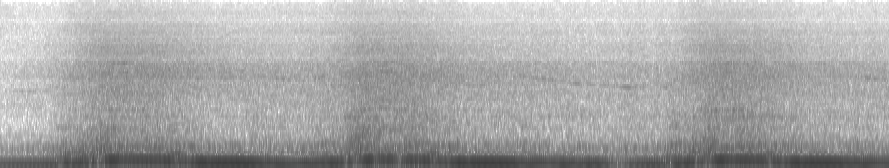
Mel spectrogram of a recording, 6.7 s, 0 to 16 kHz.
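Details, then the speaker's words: 2007 Suzuki SX4 2.0 L petrol, revved after the intermediate pipe, rear cat and muffler were replaced. Three deep, clean revs with no rattles, blowing or leaks. Healthy exhaust. "lovely and that's it guys uh it's all buttoned up um sounds good"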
